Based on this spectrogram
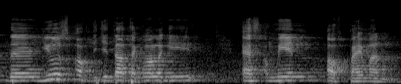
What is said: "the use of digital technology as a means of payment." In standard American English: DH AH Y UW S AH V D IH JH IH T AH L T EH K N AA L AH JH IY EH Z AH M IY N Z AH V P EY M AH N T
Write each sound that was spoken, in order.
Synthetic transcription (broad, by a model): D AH Y UW S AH F D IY JH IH T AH L T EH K N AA L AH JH IY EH S AH M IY N AH F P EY M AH N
